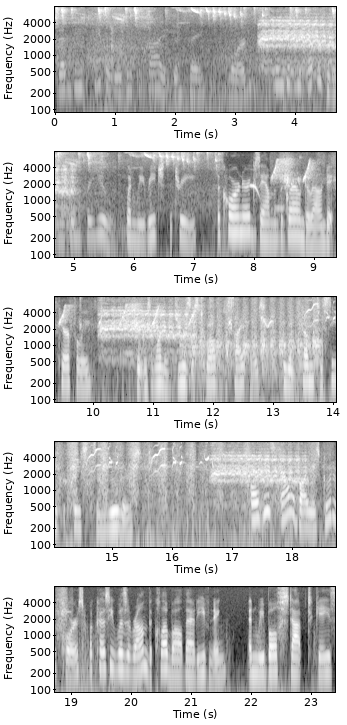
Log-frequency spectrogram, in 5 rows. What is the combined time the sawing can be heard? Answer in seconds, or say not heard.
8 s.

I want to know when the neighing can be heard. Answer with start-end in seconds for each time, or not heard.
3.4-5.2, 10.1-11.9, 16.6-18.4.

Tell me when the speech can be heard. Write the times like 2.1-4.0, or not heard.
0.0-10.0, 10.7-15.5, 17.3-23.3.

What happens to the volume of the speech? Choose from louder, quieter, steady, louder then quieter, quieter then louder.
louder.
